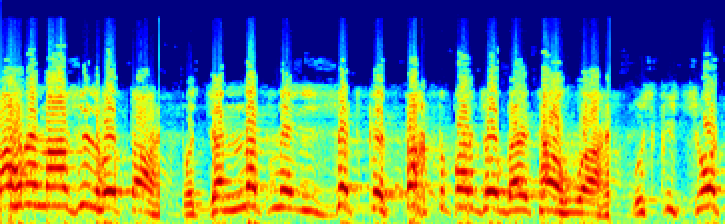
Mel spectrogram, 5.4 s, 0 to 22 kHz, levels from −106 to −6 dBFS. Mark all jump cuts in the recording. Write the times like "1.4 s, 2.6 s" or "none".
1.3 s, 4.6 s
